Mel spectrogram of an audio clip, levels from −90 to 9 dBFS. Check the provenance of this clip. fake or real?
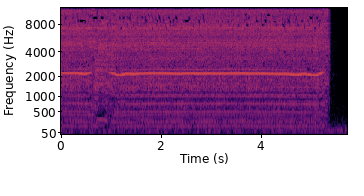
real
